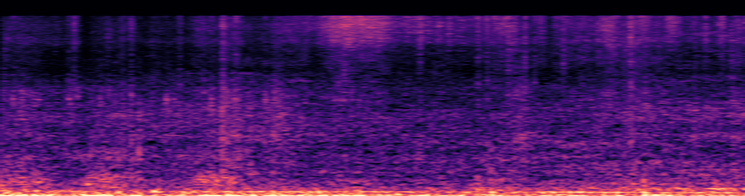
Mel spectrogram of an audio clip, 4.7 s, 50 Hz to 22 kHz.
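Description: Chevy Tahoe with a 5.3 V8 suffering severe power loss, heard from inside while driving down the road, a steady low engine and road rumble with wind noise and no talking.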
